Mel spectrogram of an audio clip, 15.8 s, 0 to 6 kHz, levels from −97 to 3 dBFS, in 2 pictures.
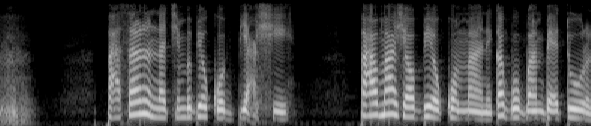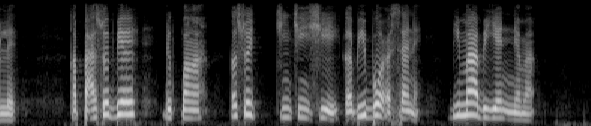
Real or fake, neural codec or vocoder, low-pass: real; none; 5.4 kHz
